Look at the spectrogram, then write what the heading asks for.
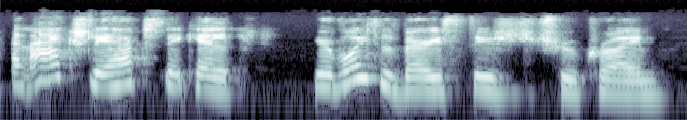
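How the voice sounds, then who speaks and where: A woman's voice: medium pitch, very animated, fast talker. An Irish woman co-hosting a podcast, chatting casually in an enthusiastic, emphatic way. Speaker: podcast co-host. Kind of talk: casual chat.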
